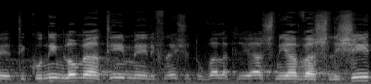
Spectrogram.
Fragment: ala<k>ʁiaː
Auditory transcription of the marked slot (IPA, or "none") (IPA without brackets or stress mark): k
